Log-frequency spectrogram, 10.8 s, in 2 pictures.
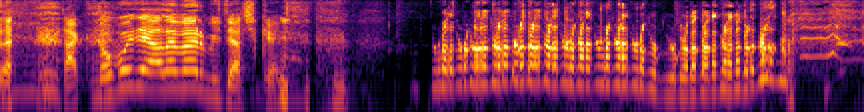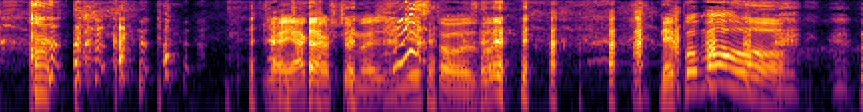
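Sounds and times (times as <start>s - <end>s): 
speech: 0.0s - 3.5s, 4.1s - 5.3s, 7.1s - 10.7s
person gargling a tune: 2.6s - 5.0s
laughter: 4.7s - 10.5s.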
